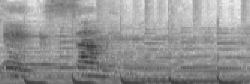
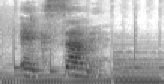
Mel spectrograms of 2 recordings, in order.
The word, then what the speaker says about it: examen: Esta X puede pronunciarse como una K seguida de la consonante S. Examen.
